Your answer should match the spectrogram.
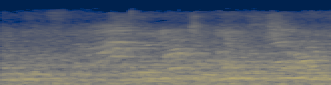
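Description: Background murmur of voices, with children talking and playing.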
